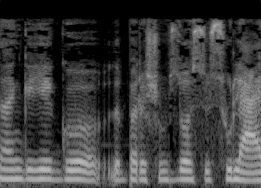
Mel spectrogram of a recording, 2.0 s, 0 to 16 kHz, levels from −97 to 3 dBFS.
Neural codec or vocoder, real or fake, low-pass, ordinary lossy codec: none; real; 10.8 kHz; MP3, 48 kbps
